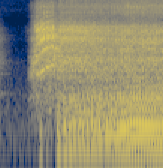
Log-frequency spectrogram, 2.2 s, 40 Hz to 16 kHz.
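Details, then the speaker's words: Baja 90cc Wilderness bike after engine swap, in neutral: catches at once and settles into a quick, steady, even putter with no misses or knocks; normal idle. "Smooth, baby. Smooth. You know what I mean? Starts right up."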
